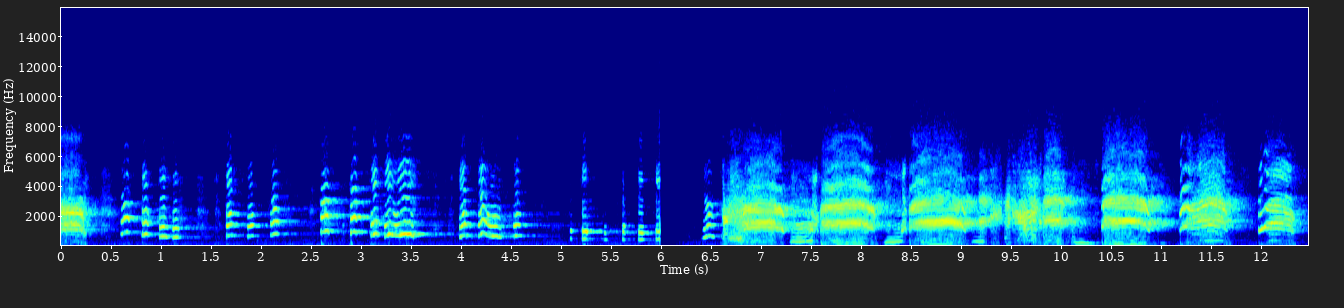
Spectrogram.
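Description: A chimpanzee gives a run of short tonal hoots, then bursts into loud, harsh, repeated screams.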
